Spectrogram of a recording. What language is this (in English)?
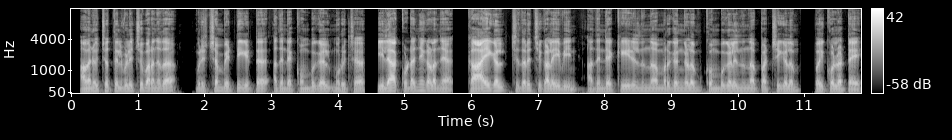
Malayalam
